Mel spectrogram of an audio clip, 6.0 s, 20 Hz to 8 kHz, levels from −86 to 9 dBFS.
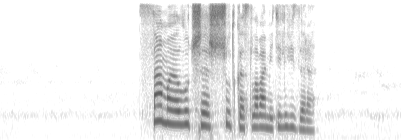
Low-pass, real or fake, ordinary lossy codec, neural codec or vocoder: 7.2 kHz; fake; AAC, 48 kbps; codec, 16 kHz, 8 kbps, FunCodec, trained on Chinese and English, 25 frames a second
